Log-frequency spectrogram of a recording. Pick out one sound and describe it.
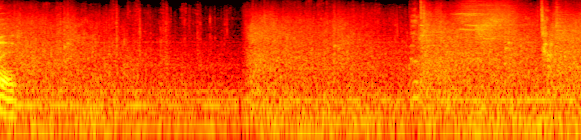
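A sword swishes and clangs in a fight.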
